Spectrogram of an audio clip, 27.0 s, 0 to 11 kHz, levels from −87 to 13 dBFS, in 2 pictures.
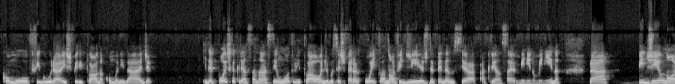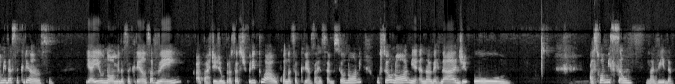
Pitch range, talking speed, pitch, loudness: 180-235 Hz, 150 wpm, 205 Hz, -15 LUFS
